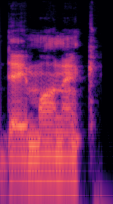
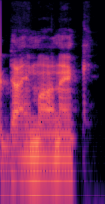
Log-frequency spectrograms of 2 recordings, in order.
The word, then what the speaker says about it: daimonic: Other people may use the pronunciation daemonic. I prefer daimonic.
